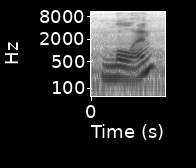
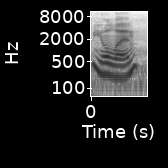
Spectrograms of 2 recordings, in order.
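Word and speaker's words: mullein: I am terrible about pronun pronunciating uh different plants that I grow in different um varieties but this is mullen not muen but this is really great for any type of respiratory issues.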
